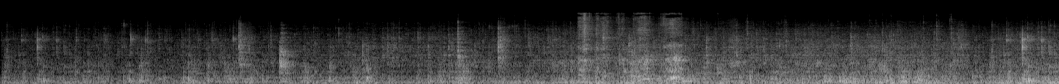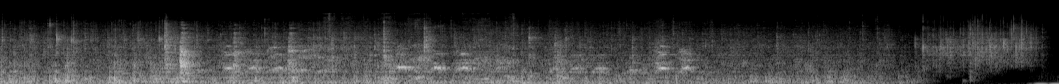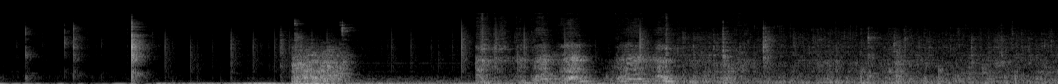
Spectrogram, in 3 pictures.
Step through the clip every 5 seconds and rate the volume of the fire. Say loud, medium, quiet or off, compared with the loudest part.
medium, loud, loud, medium, quiet, quiet, quiet.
